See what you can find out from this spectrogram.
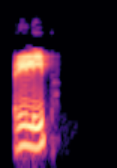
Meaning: short masculine singular past indicative perfective of прили́пнуть (prilípnutʹ)
- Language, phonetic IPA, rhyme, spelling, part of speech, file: Russian, [prʲɪˈlʲip], -ip, прилип, verb, Ru-прилип.ogg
